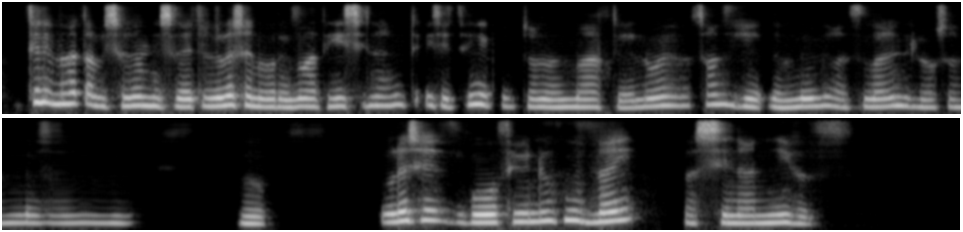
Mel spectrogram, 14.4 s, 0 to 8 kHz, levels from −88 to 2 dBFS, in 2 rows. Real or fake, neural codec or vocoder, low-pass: fake; codec, 16 kHz, about 1 kbps, DyCAST, with the encoder's durations; 7.2 kHz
